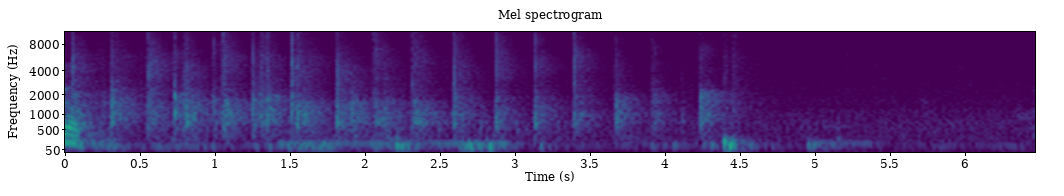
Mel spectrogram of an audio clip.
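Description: A small audience clapping, about five claps a second, thinning out and stopping about four and a half seconds in.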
